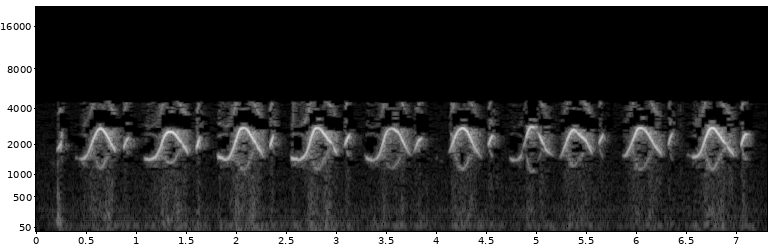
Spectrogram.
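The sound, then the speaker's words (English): Whippoorwill calling: about ten loud, clear whistled phrases repeated in a steady rhythm, each a quick swooping note pattern, with quiet gaps between and no other sounds. “That is the sound of a whippoorwill, and that's another bird that apparently is disappearing as well.”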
